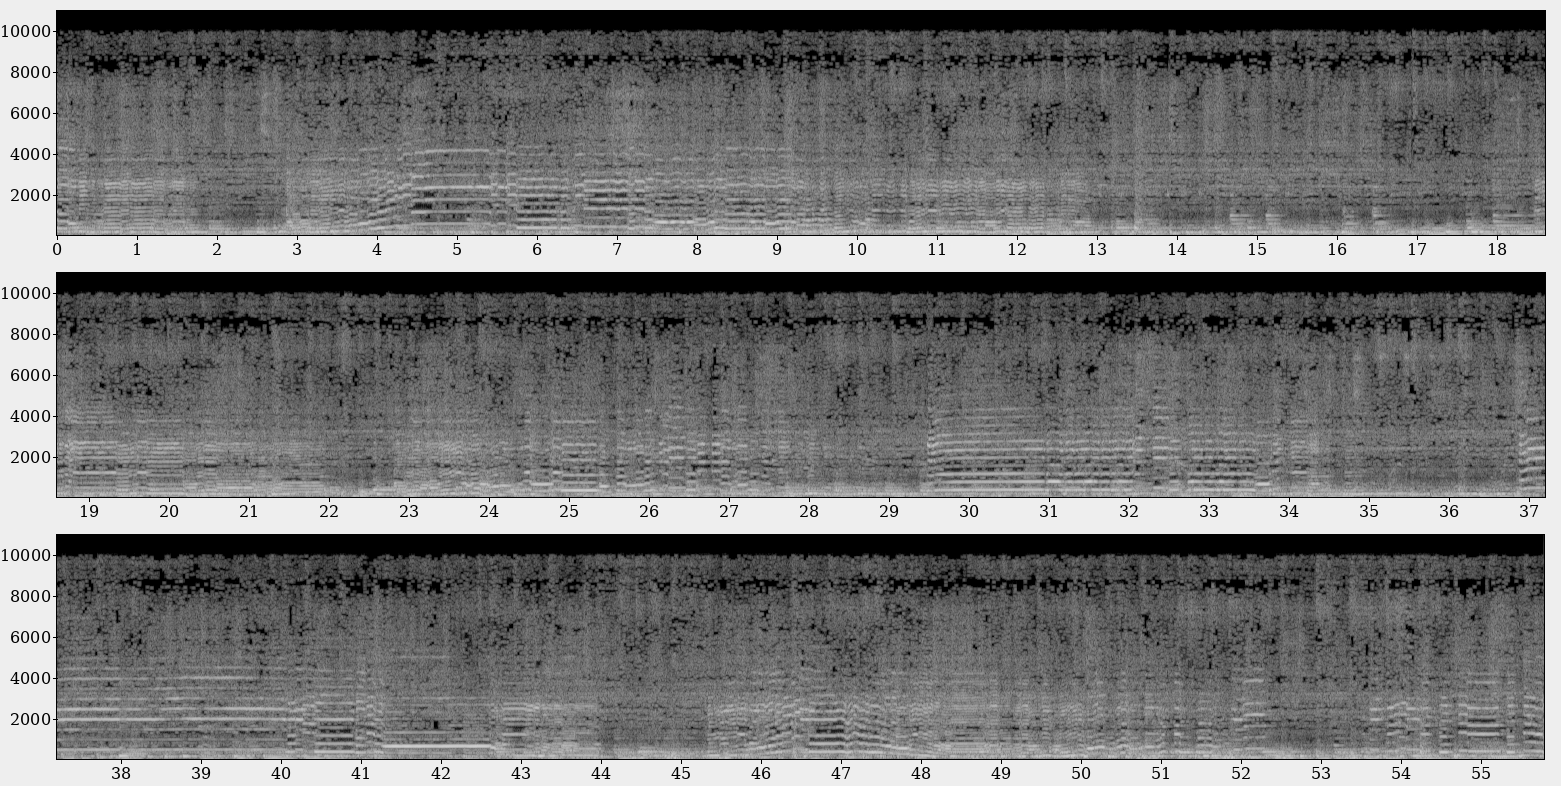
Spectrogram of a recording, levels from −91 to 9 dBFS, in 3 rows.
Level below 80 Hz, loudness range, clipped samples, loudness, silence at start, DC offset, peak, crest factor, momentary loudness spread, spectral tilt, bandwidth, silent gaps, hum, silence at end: -32 dBFS; 3 LU; under 0.1%; -17 LUFS; 0 s; under 0.1%; -4 dBFS; 12 dB; 6 LU; -4.5 dB/octave; 10.5 kHz; none; none; 0 s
